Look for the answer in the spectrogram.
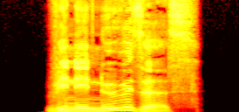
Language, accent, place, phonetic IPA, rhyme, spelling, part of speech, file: German, Germany, Berlin, [veneˈnøːzəs], -øːzəs, venenöses, adjective, De-venenöses.ogg
- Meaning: strong/mixed nominative/accusative neuter singular of venenös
